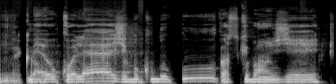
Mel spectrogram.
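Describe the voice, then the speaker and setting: A man talks at a fairly slow pace with a medium pitch and fairly even intonation. It is an ordinary speaking voice, recorded with a dry, close sound with no echo. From Niger, Niamey. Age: 20s. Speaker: singer and songwriter. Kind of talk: interview.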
